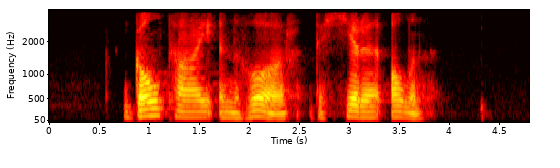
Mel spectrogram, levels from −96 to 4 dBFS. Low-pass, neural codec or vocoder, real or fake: 3.6 kHz; none; real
